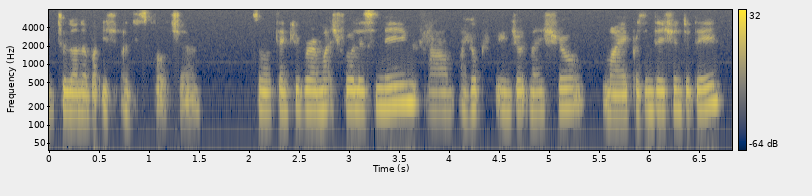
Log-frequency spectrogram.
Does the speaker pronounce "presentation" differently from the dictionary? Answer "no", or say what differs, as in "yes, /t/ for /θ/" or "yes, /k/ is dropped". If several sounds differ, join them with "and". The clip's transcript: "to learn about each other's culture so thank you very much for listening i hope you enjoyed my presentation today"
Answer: no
